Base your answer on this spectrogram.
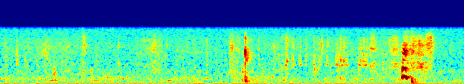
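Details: Fourteen-day-old puppies indoors give a couple of brief, faint whimpering yips, one near the middle and one near the end, over soft sniffing and rustling in a small quiet room.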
